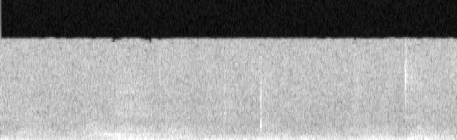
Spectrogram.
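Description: A congregation sitting down in wooden pews, heard as a steady low noise of shuffling and rustling.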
